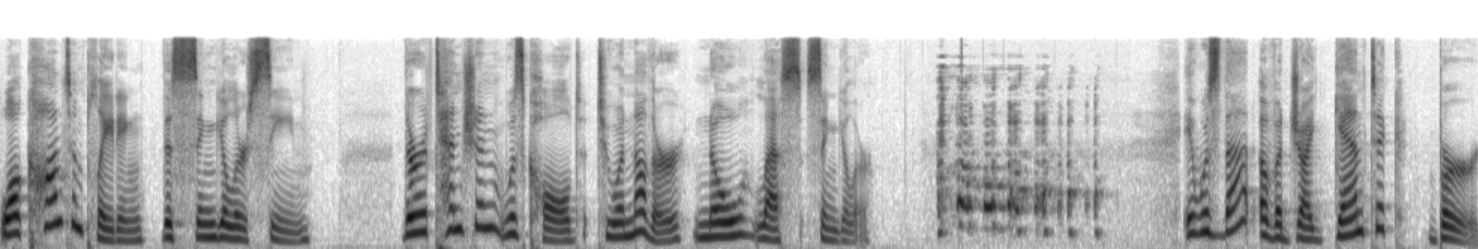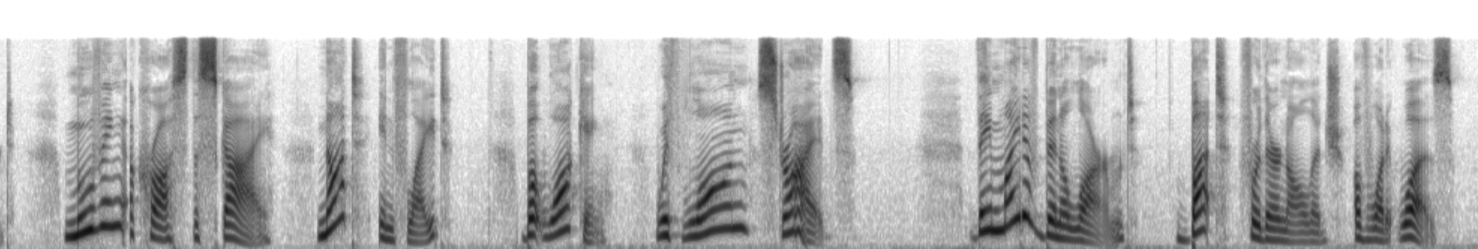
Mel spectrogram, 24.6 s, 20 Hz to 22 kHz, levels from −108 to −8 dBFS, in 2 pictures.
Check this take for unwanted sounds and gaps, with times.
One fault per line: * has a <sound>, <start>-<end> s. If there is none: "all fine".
* has a laugh, 7.8-9.4 s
